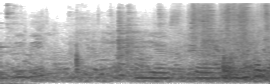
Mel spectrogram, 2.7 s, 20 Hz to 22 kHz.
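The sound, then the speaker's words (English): Dishes and cutlery clink and rattle steadily at Lux Cafe in Goshen on a Saturday morning, with scattered bright chinks of plates and silverware over a low murmur of indistinct voices. “It's Saturday morning at Lux Cafe in Goshen, and a group of 50 to 60 people just walked through the restaurant's front door.”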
